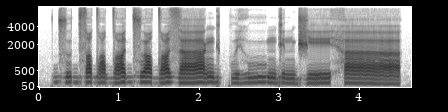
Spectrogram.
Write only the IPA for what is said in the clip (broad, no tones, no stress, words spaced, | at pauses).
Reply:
d͡zud͡zidˤadˤɛ d͡zo dˤi zaː ŋɡɪkʷeɦuː ŋɡend͡ʒeː haː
